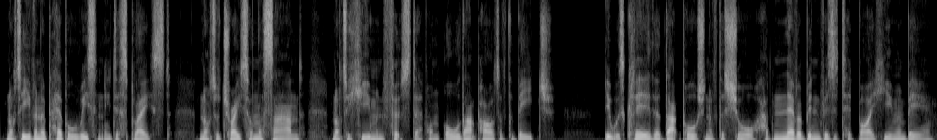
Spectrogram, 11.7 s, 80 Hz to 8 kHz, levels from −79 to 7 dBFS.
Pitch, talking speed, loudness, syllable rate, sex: 100 Hz, 205 wpm, -23 LUFS, 5.4 syllables/s, male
